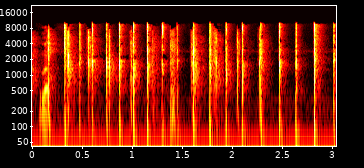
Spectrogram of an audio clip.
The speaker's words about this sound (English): But I think they all deserve an ATS Mix golf clap.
